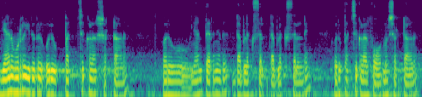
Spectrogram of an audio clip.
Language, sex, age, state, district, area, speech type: Malayalam, male, 18-30, Kerala, Idukki, rural, spontaneous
